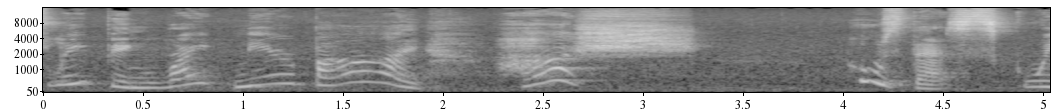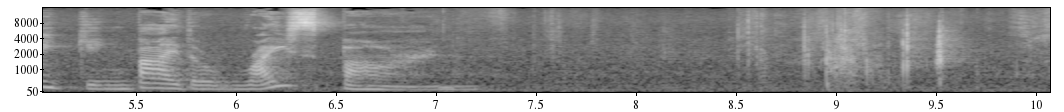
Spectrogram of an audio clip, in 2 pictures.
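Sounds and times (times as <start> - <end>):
book page turning: 7.2 - 10.0.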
